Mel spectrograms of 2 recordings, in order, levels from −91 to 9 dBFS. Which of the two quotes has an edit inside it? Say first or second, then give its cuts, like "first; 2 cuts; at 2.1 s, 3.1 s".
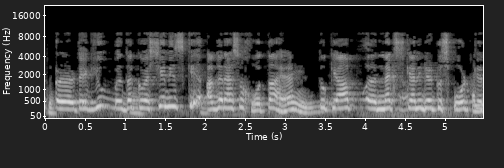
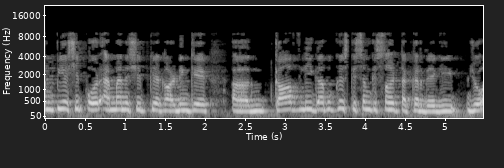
second; 1 cut; at 3.8 s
